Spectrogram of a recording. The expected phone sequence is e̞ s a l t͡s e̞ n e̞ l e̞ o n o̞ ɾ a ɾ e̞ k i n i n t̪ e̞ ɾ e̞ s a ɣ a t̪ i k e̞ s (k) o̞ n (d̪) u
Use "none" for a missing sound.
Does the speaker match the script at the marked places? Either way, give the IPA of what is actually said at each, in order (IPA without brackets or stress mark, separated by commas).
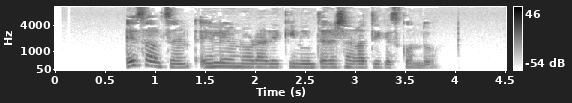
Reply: k, d̪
